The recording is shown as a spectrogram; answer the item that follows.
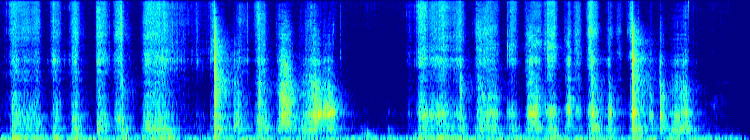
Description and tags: vegetables on chopping board - taglio verdure su tagliere
vegetables on chopping board
lo-feelings
kitchen, cooking, domestic-sounds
